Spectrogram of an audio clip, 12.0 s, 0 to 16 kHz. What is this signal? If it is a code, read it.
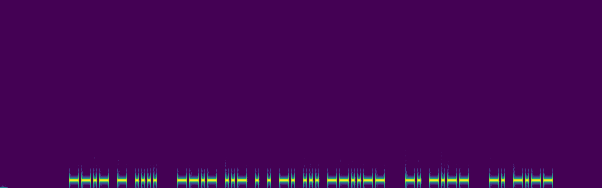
Morse code, heard as a keyed tone, about 21 wpm, 700 Hz. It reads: QTH QUEENS, NY NY
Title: Practice QSO - Exchange 1 - Beginning - 20wpm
